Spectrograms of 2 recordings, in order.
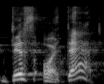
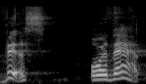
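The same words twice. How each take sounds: First: The words begin with a d sound. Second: The words begin with a th sound. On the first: "the T H is substituted with a D, as in"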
